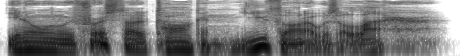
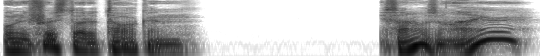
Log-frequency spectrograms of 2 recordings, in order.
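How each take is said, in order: First: Scornful, looking down on them; contemptuous. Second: Curious and kind. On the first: To a client who doubted him, contemptuous. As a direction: say it like you think they're an idiot. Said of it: "And my tone of voice is, "You dumb M F er". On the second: To a client who once doubted him, gentle and curious. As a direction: ask it lightly, with no blame. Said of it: "And I could say". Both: Shown as a demonstration.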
